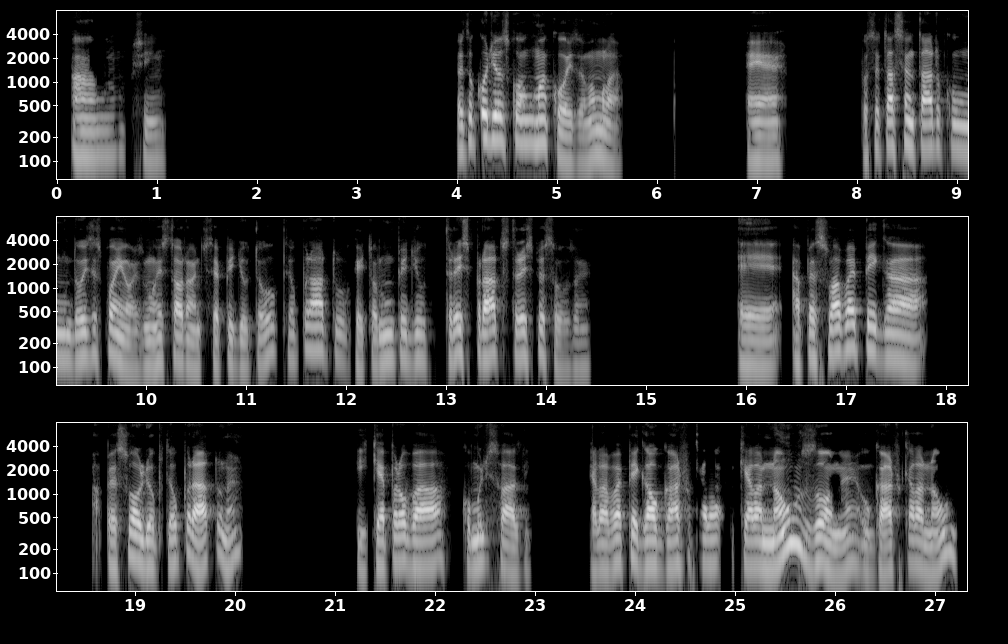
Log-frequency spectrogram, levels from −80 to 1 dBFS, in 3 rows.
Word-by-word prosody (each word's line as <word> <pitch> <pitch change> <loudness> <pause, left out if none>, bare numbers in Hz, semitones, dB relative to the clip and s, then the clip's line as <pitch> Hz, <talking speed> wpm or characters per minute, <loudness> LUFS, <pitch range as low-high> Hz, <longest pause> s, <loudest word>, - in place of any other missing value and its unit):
Ah, 120 -1 0 0.4
sim. 105 -2 -11 2.9
Eu 140 - -1
tô 175 - -4
curioso 185 -1 +4
com 175 - 0
alguma 165 0 +1
coisa. 105 -8 -3
Vamos 115 +2 -2
lá! 90 -3 -5 1.3
É. 105 0 -1 0.8
Você 145 - -8
tá 155 +2 +4
sentado 155 -1 +1
com 140 -3 -3
dois 130 +2 -1
espanhóis 130 - -2
num 105 +1 -4
restaurante, 115 -3 -2
você - - -3
pediu 110 -2 -7
teu 120 +8 -6
teu 130 -2 -12
prato, 160 -2 0
ok, 105 -1 -7
todo 110 +2 -7
mundo 130 +2 -2
pediu 130 -1 -6 0.2
3 145 +2 -1
pratos, 145 +1 +2
3 135 -1 -1
pessoas 110 -9 -7
né. 100 0 -13 1.5
Eh, 110 -1 -2
a 115 - -3
pessoa 140 +3 +2
vai 175 +2 +4
pegar 135 -8 +1 0.7
a - - -16
pessoa 150 +6 +1
olhou 130 -2 +1
pro - - -20
teu 135 -1 -2
prato, 135 - +4
né - - -5 1.1
e 110 -2 -8
quer 125 +4 +1
provar 135 0 +4
como 125 +1 -1
eles 135 - -11
fazem. 105 -2 0 0.6
Ela 120 - +2
vai 135 +4 +4
pegar 135 -2 +4
o 130 - +1
garfo 125 +1 0
que - - -10
ela 135 +1 +1 0.2
que - - -7
ela 125 0 +5
não 125 - +5
usou, 140 - +2
né, 110 +6 -3
o 110 -2 -7
garfo 110 +1 +2
que - - -12
ela 130 -1 +3
não 115 +11 -2
130 Hz, 150 wpm, -22 LUFS, 110-145 Hz, 2.9 s, ela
